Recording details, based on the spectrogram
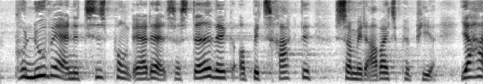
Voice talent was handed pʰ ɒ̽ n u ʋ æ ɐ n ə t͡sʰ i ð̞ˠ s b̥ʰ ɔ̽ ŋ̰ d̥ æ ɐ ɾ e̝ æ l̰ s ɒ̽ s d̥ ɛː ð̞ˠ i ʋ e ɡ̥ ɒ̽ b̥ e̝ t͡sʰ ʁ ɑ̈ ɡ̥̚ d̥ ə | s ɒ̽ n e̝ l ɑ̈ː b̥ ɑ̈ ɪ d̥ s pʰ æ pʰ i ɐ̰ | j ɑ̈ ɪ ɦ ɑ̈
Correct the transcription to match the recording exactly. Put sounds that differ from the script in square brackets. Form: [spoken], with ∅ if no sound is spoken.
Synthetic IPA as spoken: pʰ ɒ̽ n u ʋ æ ɐ n ə t͡sʰ i ð̞ˠ s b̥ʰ ɔ̽ ŋ̰ d̥ æ ɐ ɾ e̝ æ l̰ s ɒ̽ s d̥ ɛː ð̞ˠ i ʋ e ɡ̥ ɒ̽ b̥ e̝ t͡sʰ ʁ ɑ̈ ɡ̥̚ d̥ ə | s ɒ̽ [m] e̝ [ɾ] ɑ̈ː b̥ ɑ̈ ɪ d̥ s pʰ æ pʰ i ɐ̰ | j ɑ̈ ɪ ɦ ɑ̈

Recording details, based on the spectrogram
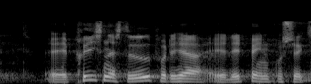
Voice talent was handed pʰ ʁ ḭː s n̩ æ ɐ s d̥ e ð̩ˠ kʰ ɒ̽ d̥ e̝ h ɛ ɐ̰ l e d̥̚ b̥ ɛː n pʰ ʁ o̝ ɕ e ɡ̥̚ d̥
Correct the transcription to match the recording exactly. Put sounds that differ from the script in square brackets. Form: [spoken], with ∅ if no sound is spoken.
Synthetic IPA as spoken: pʰ ʁ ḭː s n̩ æ ɐ s d̥ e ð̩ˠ [pʰ] ɒ̽ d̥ e̝ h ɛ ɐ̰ l e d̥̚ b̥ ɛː n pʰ ʁ o̝ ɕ e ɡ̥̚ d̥

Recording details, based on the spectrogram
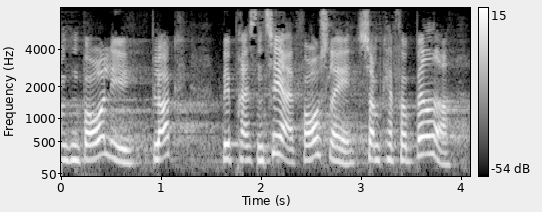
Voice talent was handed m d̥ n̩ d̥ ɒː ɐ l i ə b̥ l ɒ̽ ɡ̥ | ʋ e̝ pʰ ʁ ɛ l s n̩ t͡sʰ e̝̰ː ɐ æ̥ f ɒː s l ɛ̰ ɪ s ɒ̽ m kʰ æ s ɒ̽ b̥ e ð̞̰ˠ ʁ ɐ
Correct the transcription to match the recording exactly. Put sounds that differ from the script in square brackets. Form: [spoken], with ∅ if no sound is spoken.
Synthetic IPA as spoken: m d̥ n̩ [b̥] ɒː ɐ l i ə b̥ l ɒ̽ ɡ̥ | ʋ e̝ pʰ ʁ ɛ [∅] s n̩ t͡sʰ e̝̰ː ɐ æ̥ f ɒː s l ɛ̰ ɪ s ɒ̽ m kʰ æ [f] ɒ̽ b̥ e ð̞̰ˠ ʁ ɐ

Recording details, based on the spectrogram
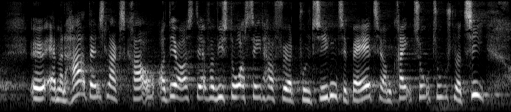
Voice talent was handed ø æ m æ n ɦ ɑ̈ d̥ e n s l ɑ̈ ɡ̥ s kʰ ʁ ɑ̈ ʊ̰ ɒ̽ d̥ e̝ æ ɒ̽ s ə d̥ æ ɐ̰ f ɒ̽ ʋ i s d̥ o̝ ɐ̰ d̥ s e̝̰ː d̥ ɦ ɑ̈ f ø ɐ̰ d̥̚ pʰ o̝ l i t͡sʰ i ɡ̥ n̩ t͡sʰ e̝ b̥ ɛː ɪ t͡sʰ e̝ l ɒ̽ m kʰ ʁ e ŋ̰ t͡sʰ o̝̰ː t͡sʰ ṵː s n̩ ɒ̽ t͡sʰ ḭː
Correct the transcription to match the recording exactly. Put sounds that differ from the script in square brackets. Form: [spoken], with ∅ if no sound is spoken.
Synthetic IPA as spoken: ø æ m æ n ɦ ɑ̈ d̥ e n s l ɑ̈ ɡ̥ s kʰ ʁ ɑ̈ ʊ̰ ɒ̽ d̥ e̝ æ ɒ̽ s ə d̥ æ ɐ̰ f ɒ̽ ʋ i s d̥ o̝ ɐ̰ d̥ s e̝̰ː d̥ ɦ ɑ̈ f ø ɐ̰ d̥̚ pʰ o̝ l i t͡sʰ i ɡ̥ n̩ t͡sʰ e̝ b̥ ɛː ɪ t͡sʰ e̝ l ɒ̽ m kʰ ʁ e ŋ̰ t͡sʰ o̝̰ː t͡sʰ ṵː s n̩ ɒ̽ t͡sʰ ḭː

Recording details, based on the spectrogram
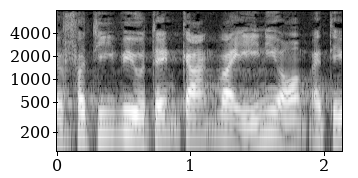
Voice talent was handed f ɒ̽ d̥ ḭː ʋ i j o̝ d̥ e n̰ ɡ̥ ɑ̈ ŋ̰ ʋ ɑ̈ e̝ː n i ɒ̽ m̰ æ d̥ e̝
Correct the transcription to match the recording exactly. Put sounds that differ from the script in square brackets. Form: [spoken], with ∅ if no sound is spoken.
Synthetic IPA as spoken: f ɒ̽ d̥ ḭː ʋ i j o̝ d̥ e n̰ ɡ̥ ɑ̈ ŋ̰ ʋ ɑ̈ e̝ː n i ɒ̽ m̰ æ d̥ e̝

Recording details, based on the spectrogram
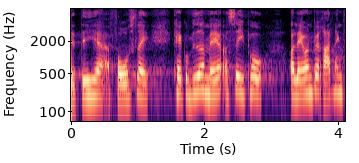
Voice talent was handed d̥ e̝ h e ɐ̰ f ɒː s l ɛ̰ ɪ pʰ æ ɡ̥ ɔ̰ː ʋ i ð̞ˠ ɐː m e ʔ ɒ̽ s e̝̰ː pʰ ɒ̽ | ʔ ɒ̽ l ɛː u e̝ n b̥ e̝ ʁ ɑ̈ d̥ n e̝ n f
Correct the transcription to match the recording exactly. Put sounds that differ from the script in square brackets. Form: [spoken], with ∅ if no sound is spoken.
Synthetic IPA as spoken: d̥ e̝ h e ɐ̰ f ɒː s l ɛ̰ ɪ [kʰ] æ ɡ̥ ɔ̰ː ʋ i ð̞ˠ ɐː m e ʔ ɒ̽ s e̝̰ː pʰ ɒ̽ | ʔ ɒ̽ l ɛː [ʊ] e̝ n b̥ e̝ ʁ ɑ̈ d̥ n e̝ [ŋ] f

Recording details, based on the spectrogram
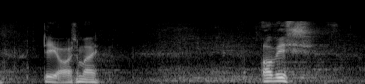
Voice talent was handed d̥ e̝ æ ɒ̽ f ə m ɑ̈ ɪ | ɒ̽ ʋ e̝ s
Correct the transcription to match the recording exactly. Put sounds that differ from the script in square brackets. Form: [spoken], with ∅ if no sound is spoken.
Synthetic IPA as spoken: d̥ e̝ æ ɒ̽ [s] ə m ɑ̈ ɪ | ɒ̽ ʋ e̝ s

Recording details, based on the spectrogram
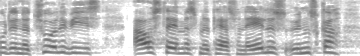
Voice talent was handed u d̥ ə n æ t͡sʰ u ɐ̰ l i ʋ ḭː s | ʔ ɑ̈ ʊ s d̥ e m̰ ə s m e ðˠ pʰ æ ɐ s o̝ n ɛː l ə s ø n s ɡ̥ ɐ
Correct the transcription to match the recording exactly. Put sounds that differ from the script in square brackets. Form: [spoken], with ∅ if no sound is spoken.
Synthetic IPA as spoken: u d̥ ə n æ t͡sʰ u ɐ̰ l i ʋ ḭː s | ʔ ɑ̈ ʊ s d̥ e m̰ ə s m e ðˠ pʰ æ ɐ s o̝ n ɛː l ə s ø n s ɡ̥ ɐ

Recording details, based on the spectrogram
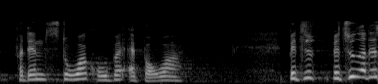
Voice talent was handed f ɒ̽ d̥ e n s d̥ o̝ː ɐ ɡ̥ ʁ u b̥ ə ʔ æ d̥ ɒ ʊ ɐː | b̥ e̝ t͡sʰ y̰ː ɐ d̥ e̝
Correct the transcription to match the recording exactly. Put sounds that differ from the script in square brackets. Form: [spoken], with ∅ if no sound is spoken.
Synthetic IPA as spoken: f ɒ̽ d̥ e n s d̥ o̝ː ɐ ɡ̥ ʁ u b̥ ə ʔ æ [b̥] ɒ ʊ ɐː | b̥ e̝ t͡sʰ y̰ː ɐ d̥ e̝

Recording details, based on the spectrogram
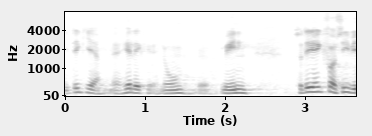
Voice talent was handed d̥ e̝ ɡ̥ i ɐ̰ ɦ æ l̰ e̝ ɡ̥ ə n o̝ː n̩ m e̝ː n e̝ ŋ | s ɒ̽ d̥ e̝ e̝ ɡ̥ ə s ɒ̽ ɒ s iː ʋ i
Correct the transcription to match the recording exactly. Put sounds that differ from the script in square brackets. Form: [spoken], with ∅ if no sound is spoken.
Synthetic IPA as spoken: d̥ e̝ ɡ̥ i ɐ̰ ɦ [e] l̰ e̝ ɡ̥ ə n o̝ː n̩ m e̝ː n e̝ ŋ | s ɒ̽ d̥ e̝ e̝ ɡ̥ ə [f] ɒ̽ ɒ s iː ʋ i

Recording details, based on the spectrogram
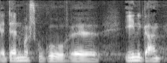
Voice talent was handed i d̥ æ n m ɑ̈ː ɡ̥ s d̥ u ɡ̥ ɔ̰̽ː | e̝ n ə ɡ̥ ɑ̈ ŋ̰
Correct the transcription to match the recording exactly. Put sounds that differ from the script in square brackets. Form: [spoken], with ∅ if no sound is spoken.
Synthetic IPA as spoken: [æ] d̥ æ n m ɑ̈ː ɡ̥ s [ɡ̥] u ɡ̥ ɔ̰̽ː | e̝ n ə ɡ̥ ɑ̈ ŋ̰

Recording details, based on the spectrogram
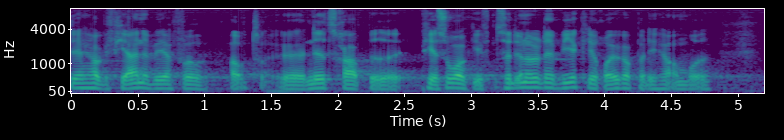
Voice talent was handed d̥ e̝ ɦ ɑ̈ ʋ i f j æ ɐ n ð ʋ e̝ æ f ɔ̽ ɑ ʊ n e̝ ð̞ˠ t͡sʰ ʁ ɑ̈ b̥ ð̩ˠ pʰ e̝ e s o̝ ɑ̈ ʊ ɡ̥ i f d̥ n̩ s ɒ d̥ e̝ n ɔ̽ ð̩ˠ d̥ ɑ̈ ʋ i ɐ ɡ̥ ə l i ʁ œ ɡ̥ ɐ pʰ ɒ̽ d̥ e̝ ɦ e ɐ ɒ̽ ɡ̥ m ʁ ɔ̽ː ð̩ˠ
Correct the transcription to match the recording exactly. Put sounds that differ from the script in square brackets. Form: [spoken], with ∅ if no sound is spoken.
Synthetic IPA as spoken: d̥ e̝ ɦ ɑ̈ ʋ i f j æ ɐ n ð ʋ e̝ æ f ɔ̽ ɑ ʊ n e̝ ð̞ˠ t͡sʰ ʁ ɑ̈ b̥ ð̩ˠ pʰ e̝ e s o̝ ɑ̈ ʊ ɡ̥ i f d̥ n̩ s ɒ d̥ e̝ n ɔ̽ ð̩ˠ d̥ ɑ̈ ʋ i ɐ ɡ̥ ə l i ʁ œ ɡ̥ ɐ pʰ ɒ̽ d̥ e̝ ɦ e ɐ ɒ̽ [∅] m ʁ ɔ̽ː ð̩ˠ

